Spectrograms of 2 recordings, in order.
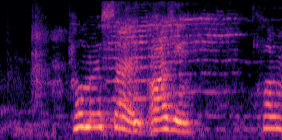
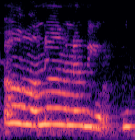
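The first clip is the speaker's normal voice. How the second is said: mocking parent; 8 semitones higher, much slower than usual. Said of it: "you think that ... you can just".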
